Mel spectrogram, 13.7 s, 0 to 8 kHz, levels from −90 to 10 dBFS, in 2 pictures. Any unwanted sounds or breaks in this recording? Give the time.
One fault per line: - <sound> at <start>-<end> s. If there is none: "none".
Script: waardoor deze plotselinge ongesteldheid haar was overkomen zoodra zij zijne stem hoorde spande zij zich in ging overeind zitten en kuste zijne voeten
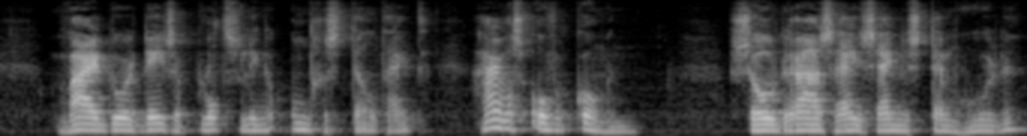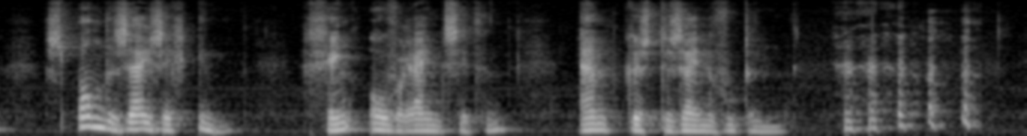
- laugh at 12.4-13.4 s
